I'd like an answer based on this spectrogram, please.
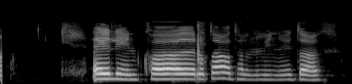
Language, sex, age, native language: Icelandic, male, 14, Icelandic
